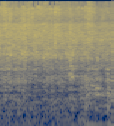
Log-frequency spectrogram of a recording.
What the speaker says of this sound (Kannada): ಈಗ ಅದೇ ಕಡಾಯಿಯಲ್ಲಿ ನಾನು ದೊಡ್ಡದಾಗಿ ಹೆಚ್ಚಿರುವ ಈರುಳ್ಳಿ ಮತ್ತು ಕ್ಯಾಪ್ಸಿಕಮ್ನ ಫ್ರೈ ಮಾಡ್ತಿದ್ದೀನಿ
